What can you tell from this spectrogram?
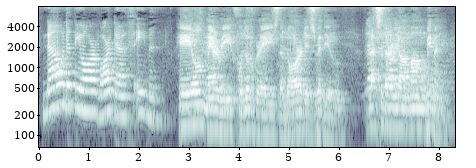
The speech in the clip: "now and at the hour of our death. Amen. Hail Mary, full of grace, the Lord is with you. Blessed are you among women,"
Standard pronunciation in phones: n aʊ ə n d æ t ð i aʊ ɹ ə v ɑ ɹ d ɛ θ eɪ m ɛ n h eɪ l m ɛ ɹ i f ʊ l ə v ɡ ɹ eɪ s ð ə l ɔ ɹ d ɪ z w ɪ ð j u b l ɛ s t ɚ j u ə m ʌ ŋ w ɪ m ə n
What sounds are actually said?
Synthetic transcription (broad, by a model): n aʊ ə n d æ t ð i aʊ ɹ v ɑ ɹ d ɛ θ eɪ m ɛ n h eɪ l m ɛ ɹ i f ʊ l ə v ɡ ɹ eɪ s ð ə l ɔ ɹ d ɪ z w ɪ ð j u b l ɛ s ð ɚ j u ə m ʌ ŋ w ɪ m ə n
